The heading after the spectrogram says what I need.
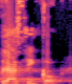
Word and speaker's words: plástico: Como primer ejemplo tenemos la palabra plástico. Esa palabra es una palabra esdrújula ya que la sílaba tónica es la antepenúltima.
